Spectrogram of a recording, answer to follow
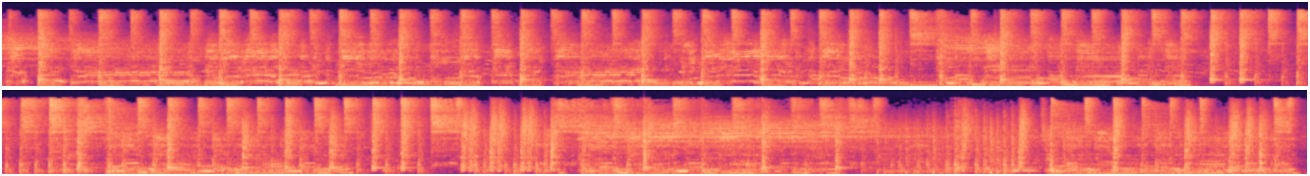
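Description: Live rock band playing: drum kit with bass drum, snare and cymbals keeping a steady beat, under electric bass and electric guitar, with the drums to the fore.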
